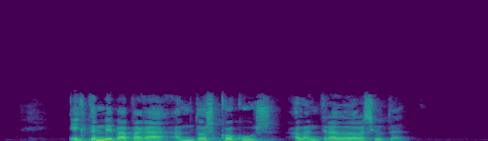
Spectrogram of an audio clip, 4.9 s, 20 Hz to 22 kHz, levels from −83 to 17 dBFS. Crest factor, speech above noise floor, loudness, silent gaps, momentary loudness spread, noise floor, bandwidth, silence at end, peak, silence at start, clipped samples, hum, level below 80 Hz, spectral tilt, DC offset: 16 dB; 62 dB; -17 LUFS; none; 12 LU; -79 dBFS; 7.6 kHz; 0.85 s; -2 dBFS; 0.7 s; under 0.1%; none; -58 dBFS; -5.5 dB/octave; under 0.1%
